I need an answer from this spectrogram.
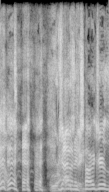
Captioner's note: laughing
